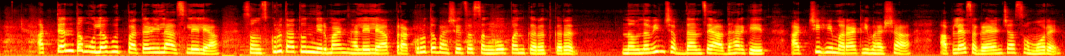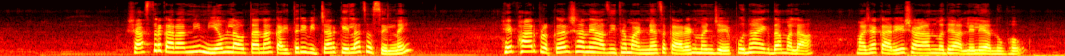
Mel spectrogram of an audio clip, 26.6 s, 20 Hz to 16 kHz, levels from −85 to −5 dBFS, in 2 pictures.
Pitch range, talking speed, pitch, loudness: 215-275 Hz, 105 wpm, 245 Hz, -16 LUFS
